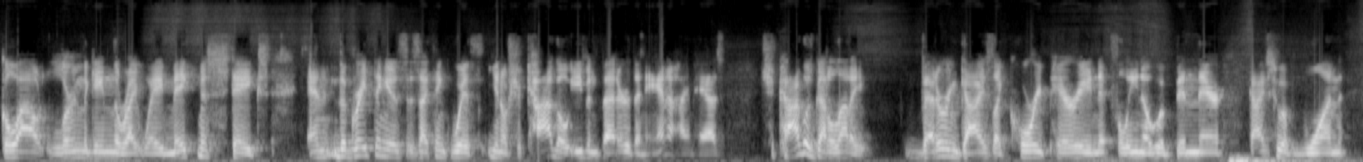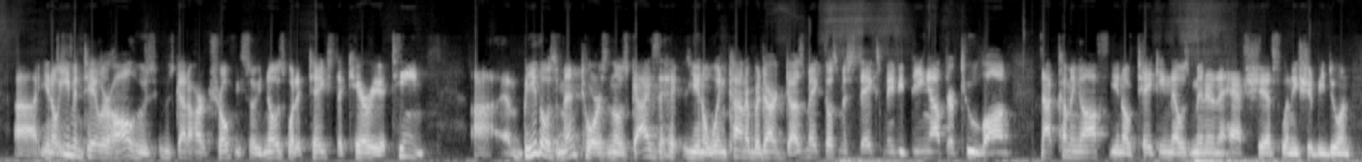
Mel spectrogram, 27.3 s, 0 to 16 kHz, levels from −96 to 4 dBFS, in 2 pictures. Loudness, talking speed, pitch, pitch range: -16 LUFS, 240 wpm, 125 Hz, 115-135 Hz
